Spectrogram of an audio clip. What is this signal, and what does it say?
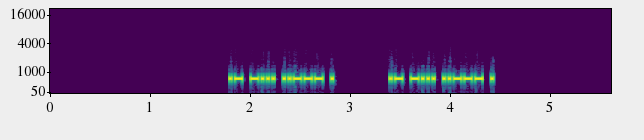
Morse code, heard as a keyed tone, about 47 wpm, 700 Hz. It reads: AB2E AB2E
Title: USA Call Signs - 4 Characters - Repeated 2x - 45wpm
